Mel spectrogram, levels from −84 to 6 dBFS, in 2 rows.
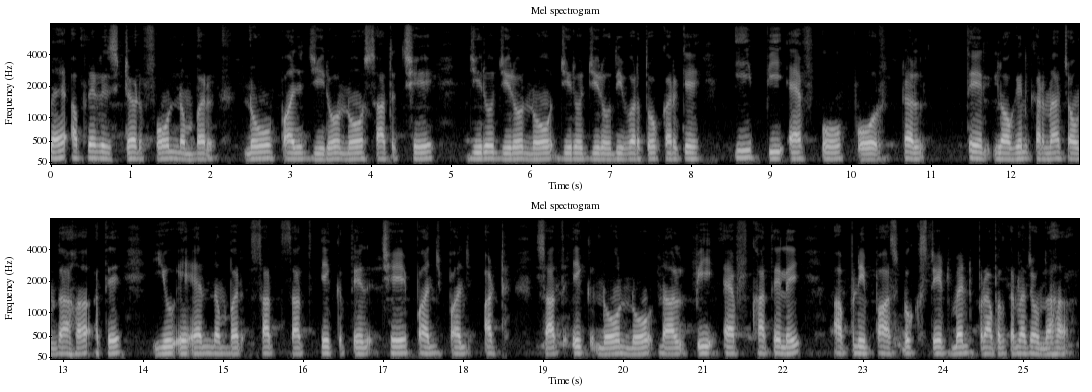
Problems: background sounds at intervals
